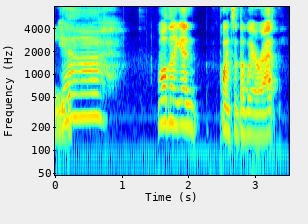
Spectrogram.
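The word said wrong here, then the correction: Wearat: The wee rat. – I was pronouncing it were rat, like a were rat. – But it's supposed to be a weasel rat. Oh, yeah, wee rat. A wee rat.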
